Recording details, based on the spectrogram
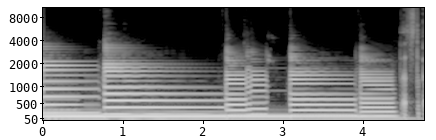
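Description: Bass guitar playing a part from a song: sustained, droning low notes with a few plucked note changes, loud and clean with no talking, fading at the end.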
